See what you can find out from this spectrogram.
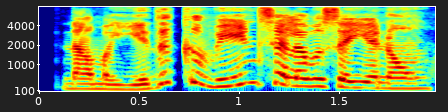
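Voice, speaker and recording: A woman's voice: mid-range voice, very animated, a little slow, dry recording, studio quality. A woman voicing a stingy older village mother-in-law who scolds and speaks sternly. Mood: scolding.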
